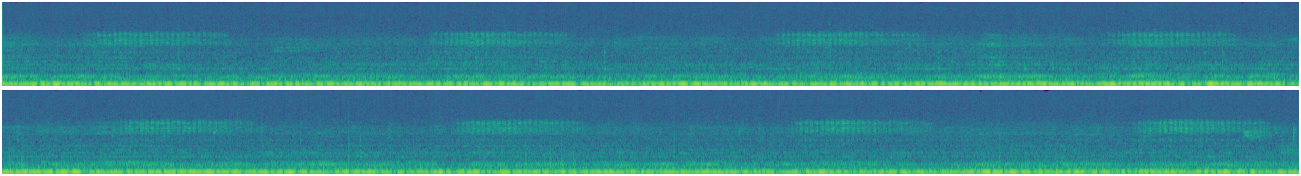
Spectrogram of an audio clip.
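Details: Nursing mother cat snoring as her three day-old kittens drink milk; constant deep rumbling underneath, with a higher hissing breath rising roughly every two and a half seconds, eight times in a steady rhythm.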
